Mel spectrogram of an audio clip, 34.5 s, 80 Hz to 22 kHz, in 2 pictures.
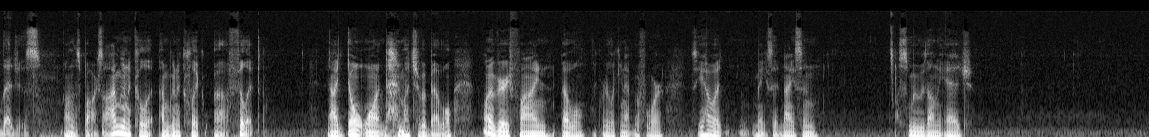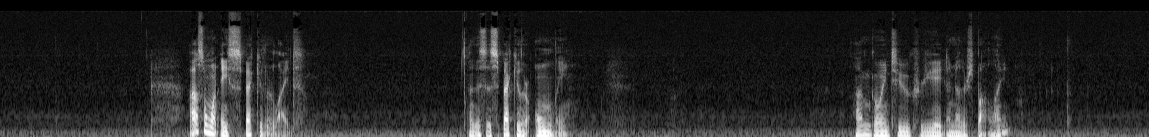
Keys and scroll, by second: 19.1 2.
